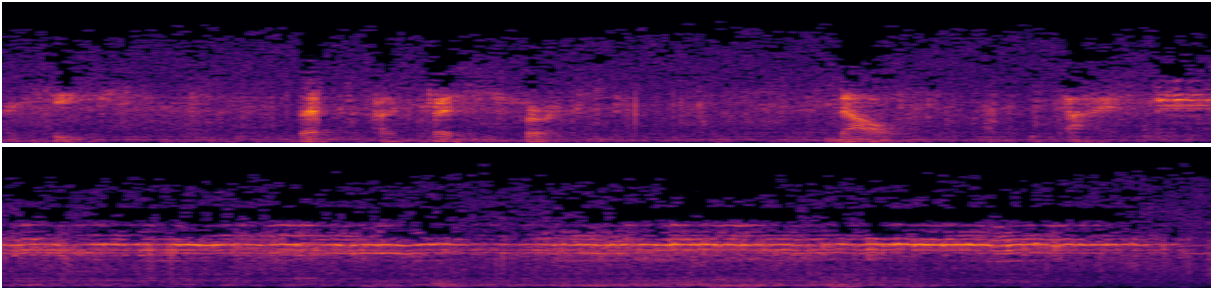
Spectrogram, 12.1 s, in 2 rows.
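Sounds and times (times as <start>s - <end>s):
low rumbling mechanical hum: 0.0s - 12.0s
speech: 0.2s - 0.6s, 1.5s - 3.0s, 4.1s - 5.8s
submarine alarm bell ringing: 5.7s - 12.0s.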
